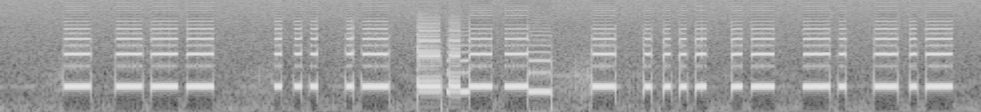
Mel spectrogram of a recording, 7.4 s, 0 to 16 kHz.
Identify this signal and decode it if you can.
Morse code, heard as a keyed tone, about 20 wpm, 850 Hz. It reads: TO SAY THANK
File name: WellingtonRadioZlwCloseDownOnHfAndMf / 01-Zlw 4277khz 417.5 qrt until 0925z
